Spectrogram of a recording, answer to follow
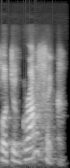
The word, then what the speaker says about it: photographic: Ma'am, the penultimate syllable. Exactly, because it ends with IC. But here one additional PH is there. I don't think that might make a big difference. Anyway, the penultimate syllable is stressed here.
